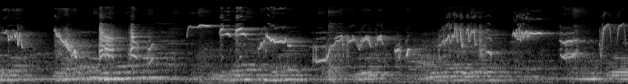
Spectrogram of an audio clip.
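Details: Oriental magpie-robin at midday delivering ngriwik song, a chattering run of high whistles, upward sweeps and clipped notes that change constantly, with a low droning hum in the background.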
